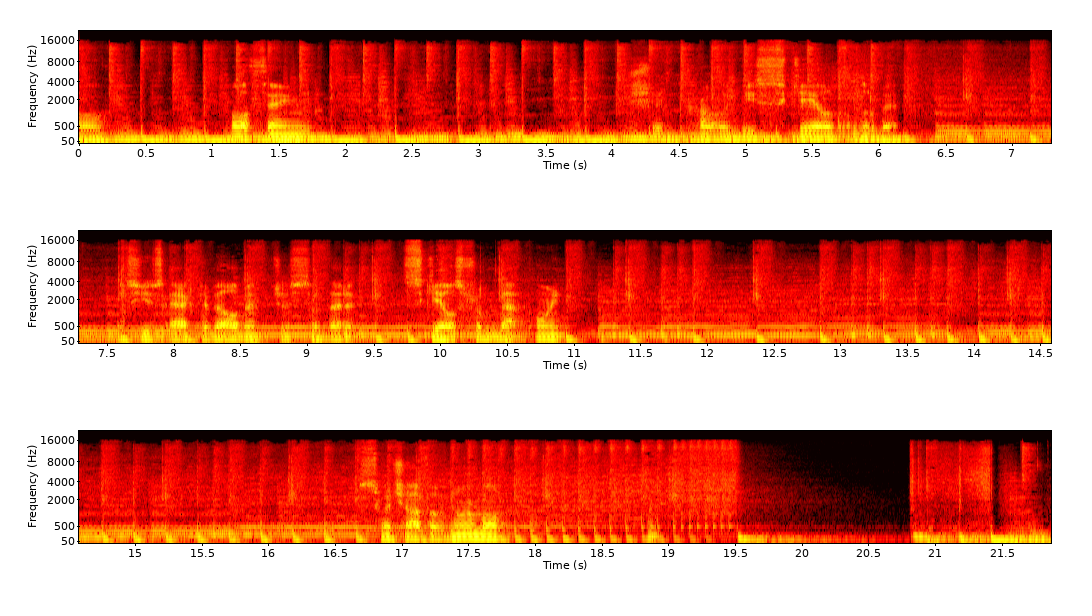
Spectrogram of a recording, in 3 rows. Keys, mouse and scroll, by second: 0.1 click, 0.5 l, 1.1-2.4 middle drag, 3.8 middle click, 6.2 2, 8.0 ., 10.2 s, 14.3 g, 15.5 ctrl+z, 16.3 ,, 18.7 ctrl+z, 19.0 ctrl+z, 21.7 click.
